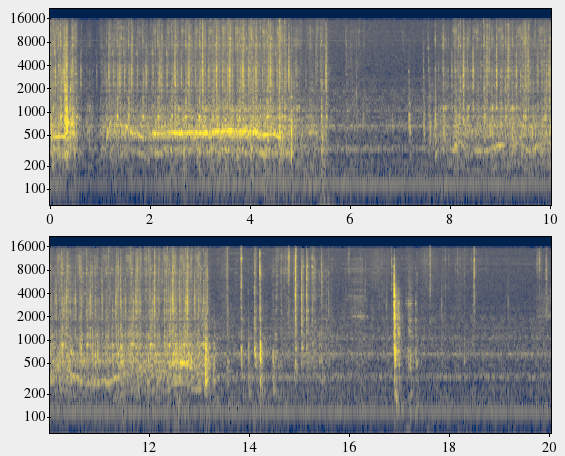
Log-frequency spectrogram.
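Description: Electric sewing machine stitching a seam with back-tacking at the ends: rapid, even needle strokes, louder for the first few seconds, stopping about two-thirds of the way through. A couple of sharp clicks follow near the end.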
